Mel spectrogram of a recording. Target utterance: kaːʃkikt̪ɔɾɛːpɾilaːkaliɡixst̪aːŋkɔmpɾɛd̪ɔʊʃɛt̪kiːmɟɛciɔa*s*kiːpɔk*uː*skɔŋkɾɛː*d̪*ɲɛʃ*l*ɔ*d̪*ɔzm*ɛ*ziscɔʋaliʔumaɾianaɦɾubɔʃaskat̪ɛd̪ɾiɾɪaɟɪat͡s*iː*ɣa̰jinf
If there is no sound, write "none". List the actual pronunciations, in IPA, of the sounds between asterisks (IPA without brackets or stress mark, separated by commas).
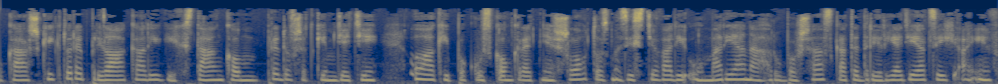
none, u, t̪, l, t̪, ɛ, i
